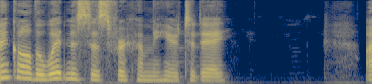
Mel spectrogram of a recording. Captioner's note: speaking French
